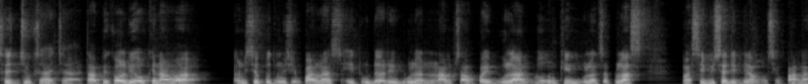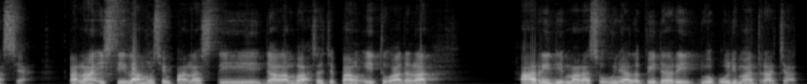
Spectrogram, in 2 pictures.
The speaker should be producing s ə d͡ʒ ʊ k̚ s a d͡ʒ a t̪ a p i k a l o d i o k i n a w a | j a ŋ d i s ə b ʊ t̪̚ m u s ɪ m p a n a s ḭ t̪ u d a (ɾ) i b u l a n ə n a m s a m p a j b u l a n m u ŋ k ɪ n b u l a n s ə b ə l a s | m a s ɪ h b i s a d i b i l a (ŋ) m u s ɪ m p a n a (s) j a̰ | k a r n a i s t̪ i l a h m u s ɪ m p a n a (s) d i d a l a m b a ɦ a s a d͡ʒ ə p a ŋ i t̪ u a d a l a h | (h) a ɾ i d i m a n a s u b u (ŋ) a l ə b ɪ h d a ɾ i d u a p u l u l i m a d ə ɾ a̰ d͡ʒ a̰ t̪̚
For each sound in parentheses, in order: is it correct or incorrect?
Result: correct, correct, correct, correct, correct, incorrect

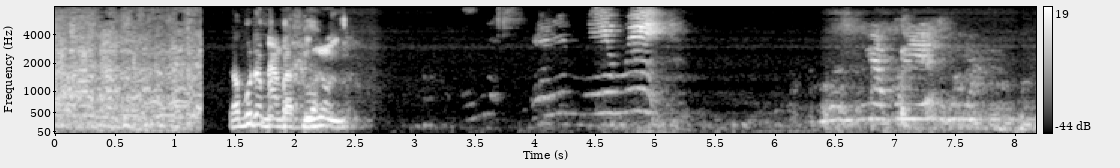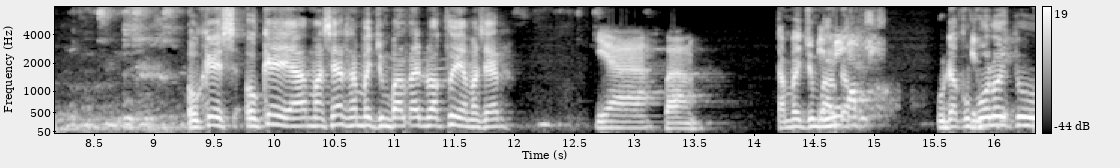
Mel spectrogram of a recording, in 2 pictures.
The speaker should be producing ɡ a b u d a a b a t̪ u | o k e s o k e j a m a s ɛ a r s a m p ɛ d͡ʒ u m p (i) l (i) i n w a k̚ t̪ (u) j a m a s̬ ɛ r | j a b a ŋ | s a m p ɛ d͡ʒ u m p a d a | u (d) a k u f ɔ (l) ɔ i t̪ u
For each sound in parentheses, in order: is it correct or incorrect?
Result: incorrect, incorrect, correct, correct, correct

